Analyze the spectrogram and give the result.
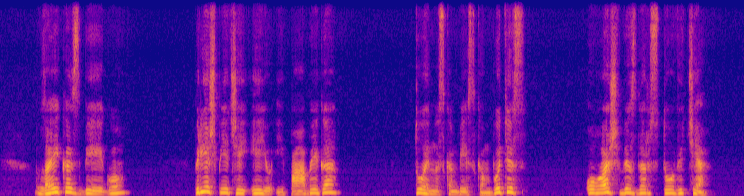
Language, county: Lithuanian, Marijampolė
